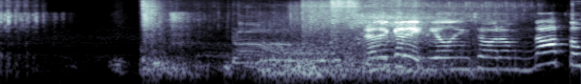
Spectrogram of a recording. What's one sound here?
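A magical blast crashes with a bright whoosh.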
